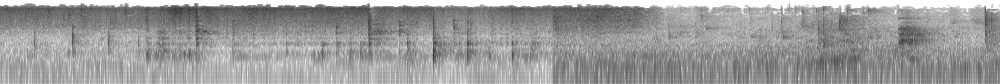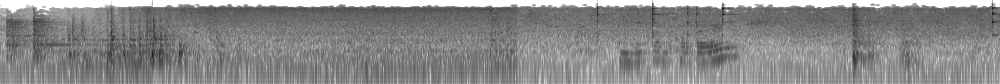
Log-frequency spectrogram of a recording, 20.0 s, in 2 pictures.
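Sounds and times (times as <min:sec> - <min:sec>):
meat sizzling in a pot: 0:00.0 - 0:06.5, 0:11.2 - 0:20.0.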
